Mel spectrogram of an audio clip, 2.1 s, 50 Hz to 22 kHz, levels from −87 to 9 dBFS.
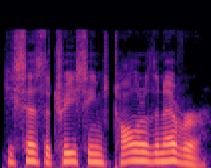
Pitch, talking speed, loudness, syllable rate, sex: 150 Hz, 225 wpm, -16 LUFS, 5.0 syllables/s, male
